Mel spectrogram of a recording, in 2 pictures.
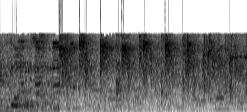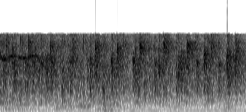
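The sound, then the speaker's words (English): An audience at a public comment session bursts into steady applause after a speaker urges a vote to deny, a dense, even wash of many hands clapping that holds for about six seconds, with a low hum and some crowd murmur underneath. “Okay, and I need to ask that applause be kept, that we not applaud or speak from the audience.”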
